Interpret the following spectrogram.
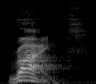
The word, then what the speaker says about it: right: Right. Right. R-I-T. Firefighter. Firefighter. The silent letters, we can't pronounce them, but we should write them.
